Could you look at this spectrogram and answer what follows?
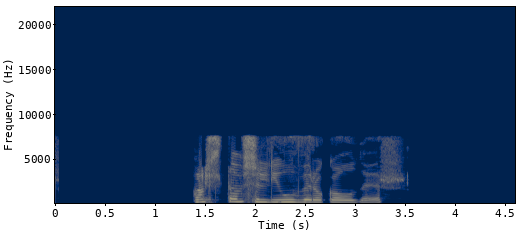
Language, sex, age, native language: Icelandic, female, 9, Icelandic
